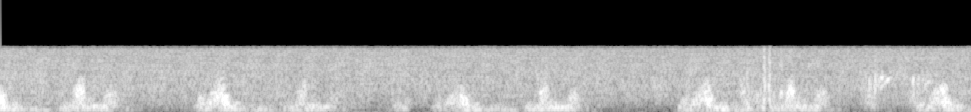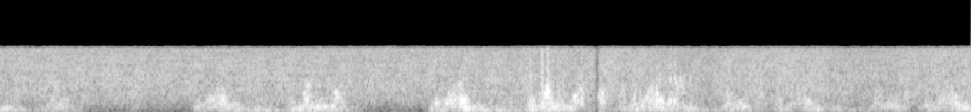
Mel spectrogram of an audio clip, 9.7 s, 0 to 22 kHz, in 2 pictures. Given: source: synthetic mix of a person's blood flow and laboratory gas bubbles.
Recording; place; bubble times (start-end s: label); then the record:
Doppler ultrasound of blood flow; precordium
3.69-4.03 s: bubbles
4.29-4.49 s: bubbles
4.54-4.68 s: bubbles
7.46-7.78 s: bubbles
7.93-8.33 s: bubbles
From the record:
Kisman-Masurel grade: 221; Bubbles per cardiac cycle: several, 3 to 8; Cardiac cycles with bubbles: 10 to 50%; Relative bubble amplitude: barely perceptible (0.100 to 0.250); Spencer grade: 2 (many but less than half of the cardiac periods contain bubble signals, singularly or in groups); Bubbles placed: only in the low amplitude regions of the cardiac cycle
